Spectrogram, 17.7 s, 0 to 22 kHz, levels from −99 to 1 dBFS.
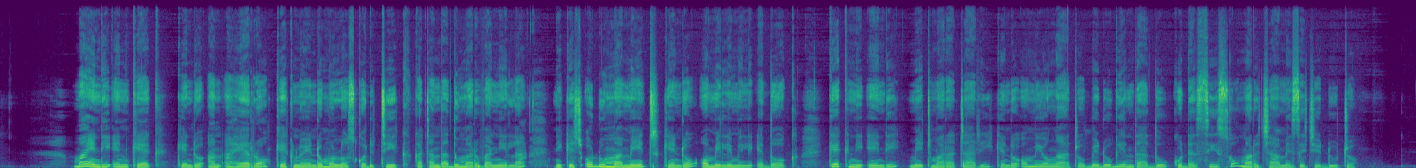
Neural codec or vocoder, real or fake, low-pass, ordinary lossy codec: none; real; none; none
